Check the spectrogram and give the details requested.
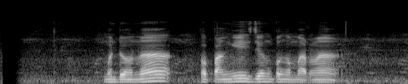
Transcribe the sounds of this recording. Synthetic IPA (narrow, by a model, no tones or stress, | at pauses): mədonapəpaŋɡɪhd͡ʒɨŋpəŋəmarna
